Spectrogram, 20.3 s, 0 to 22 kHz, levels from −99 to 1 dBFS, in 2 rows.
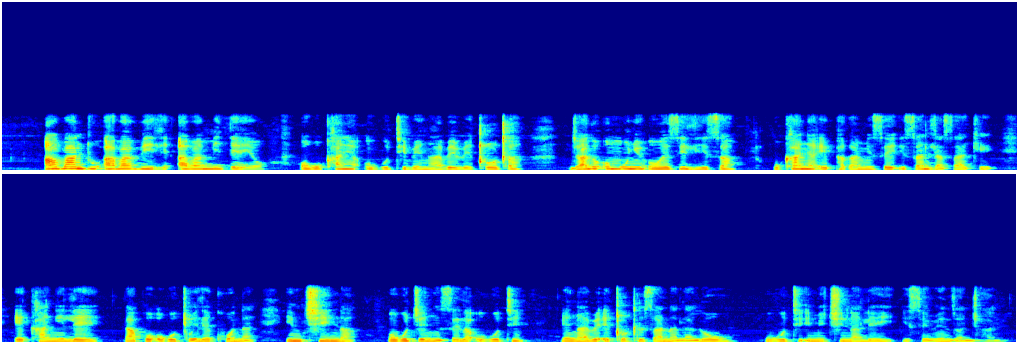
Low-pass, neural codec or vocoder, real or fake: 7.2 kHz; none; real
